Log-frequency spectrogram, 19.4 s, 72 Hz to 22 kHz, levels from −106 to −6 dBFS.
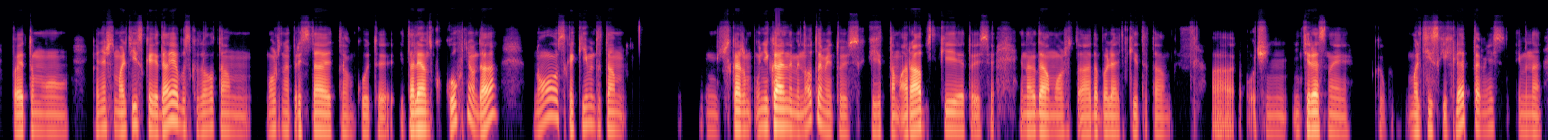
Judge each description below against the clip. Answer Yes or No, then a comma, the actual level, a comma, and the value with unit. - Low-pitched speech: Yes, low, 110 Hz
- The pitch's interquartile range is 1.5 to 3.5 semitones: Yes, average, 2.7 semitones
